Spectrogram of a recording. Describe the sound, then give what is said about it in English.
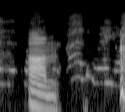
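A toddler babbles after letting himself out of his room, making a few short, high-pitched voiced bursts with pauses between them. “toddler let himself out of his room. I'm going to go get him and put him back.”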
